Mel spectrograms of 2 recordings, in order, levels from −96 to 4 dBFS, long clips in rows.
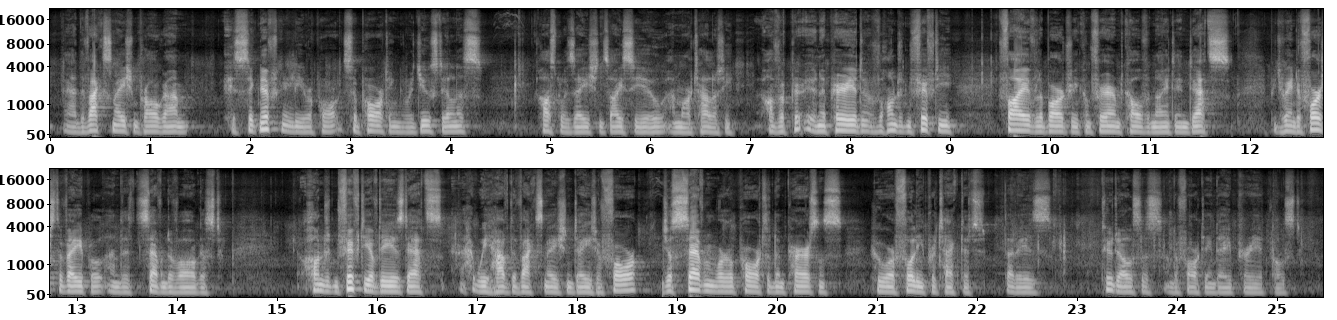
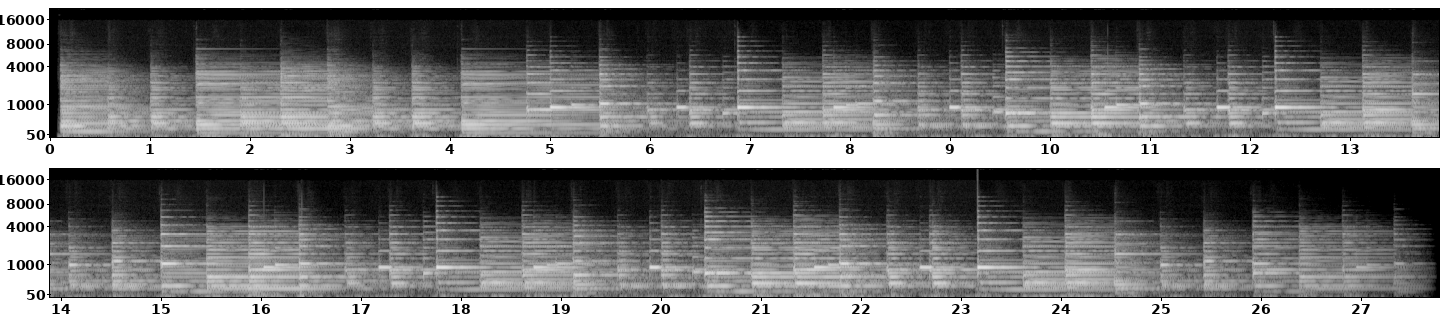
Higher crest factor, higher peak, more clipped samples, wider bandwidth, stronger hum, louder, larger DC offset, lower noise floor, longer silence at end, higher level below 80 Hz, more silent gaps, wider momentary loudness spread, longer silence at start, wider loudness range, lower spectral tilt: about the same, 20 dB vs 18 dB; about the same, 0 dBFS vs 0 dBFS; neither; first, over 20 kHz vs 10.5 kHz; neither; about the same, -20 LUFS vs -18 LUFS; neither; first, -47 dBFS vs -38 dBFS; about the same, 0.2 s vs 0.3 s; second, -64 dBFS vs -46 dBFS; neither; first, 13 LU vs 10 LU; about the same, 0.1 s vs 0.1 s; first, 6 LU vs 2 LU; second, -3.5 dB/octave vs -5.5 dB/octave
